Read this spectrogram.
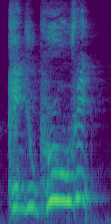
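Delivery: very high, loud indignant shout. Retold or imitated. Imitating him demanding proof, loudly indignant. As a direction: yell it as an outraged challenge. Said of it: "he gets indignant".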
